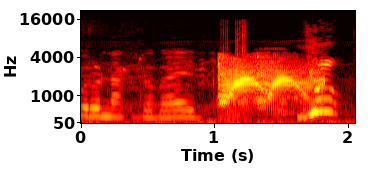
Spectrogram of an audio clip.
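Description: A short spoken phrase, then for about a second a cartoon-style comic sound effect whose pitch rises and falls twice, like a springy boing.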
